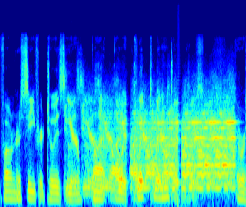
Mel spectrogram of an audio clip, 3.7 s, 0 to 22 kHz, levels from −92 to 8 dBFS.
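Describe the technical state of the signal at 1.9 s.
At 1.9 s two faults overlap. A burst of packet loss runs from 1.87 to 1.97 s: the receiver stretched the last received sound for about 62 ms, fading it into a held buzz or hiss, then resumed with about 60 ms of audio missing.

Underneath, a feedback echo between two devices runs from 0.91 s to the end. A second device's playback re-enters a microphone, so sound returns roughly every 300 ms, thinner and ringing. The repeats build to about 3 dB above the direct speech instead of decaying.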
